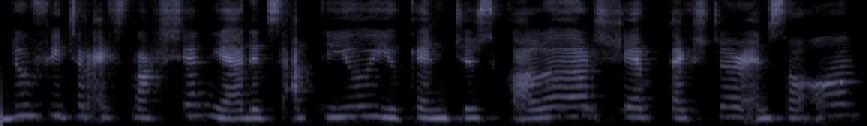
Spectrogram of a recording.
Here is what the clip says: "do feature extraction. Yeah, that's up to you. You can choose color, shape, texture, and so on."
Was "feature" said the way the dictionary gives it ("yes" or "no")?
yes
